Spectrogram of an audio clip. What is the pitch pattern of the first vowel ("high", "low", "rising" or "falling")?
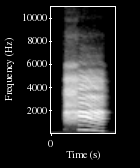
falling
